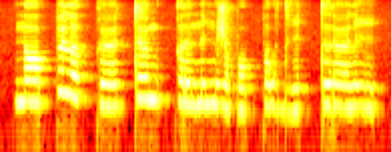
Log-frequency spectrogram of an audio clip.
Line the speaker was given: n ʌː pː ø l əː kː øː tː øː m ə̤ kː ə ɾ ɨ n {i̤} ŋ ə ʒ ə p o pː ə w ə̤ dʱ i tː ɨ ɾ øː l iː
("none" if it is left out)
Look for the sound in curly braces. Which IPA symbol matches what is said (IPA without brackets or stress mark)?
i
